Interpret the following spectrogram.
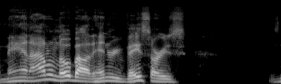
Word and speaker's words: Henri Veesaar: Henry vasar.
